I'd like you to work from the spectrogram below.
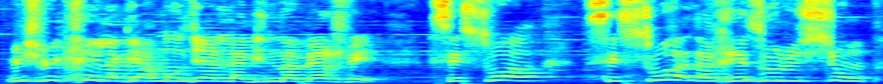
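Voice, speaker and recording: A young woman giving jokey, excitable let's-play commentary, often yelling in mock panic. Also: very high-pitched, brisk, faint music behind. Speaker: gaming content creator.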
